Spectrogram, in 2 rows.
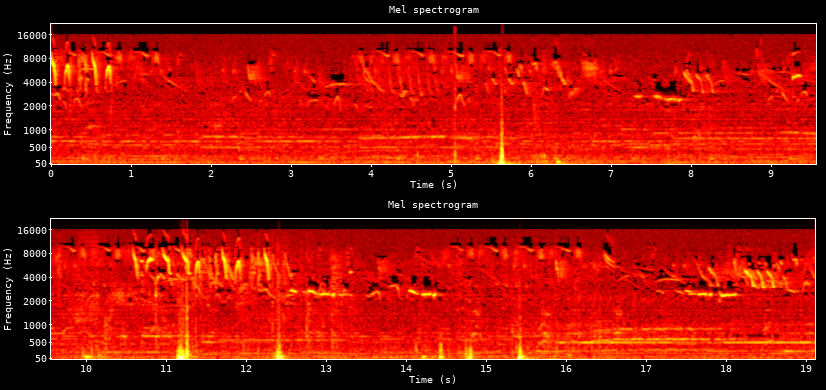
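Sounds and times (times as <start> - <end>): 
birds chirping: 0.0 - 19.1
low drone: 0.0 - 19.1
sharp knocks: 14.2 - 16.0.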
